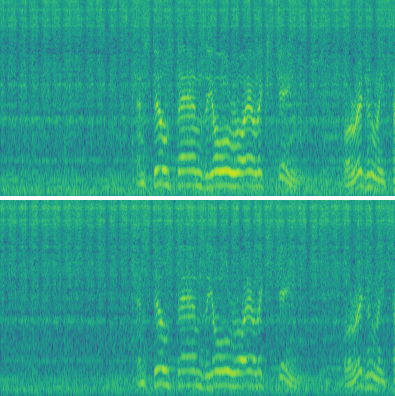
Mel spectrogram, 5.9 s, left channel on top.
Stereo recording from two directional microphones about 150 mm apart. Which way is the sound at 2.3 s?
35° left (ahead or behind).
